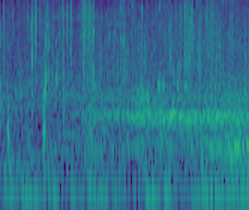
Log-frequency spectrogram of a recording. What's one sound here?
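A large creature growls close by.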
